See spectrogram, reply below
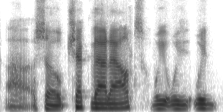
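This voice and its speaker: A man co-hosting a casual sports podcast in an upbeat, excited way, recorded in a basement home studio. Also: fairly low pitch, unhurried, dry recording. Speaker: podcast co-host.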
